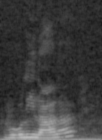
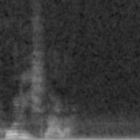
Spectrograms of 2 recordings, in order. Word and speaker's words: Rolihlahla: You might think it's Rulilala, and it's wrong. So the correct way to say this name is Rolihlahla.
